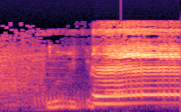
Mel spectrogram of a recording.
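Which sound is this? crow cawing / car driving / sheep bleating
sheep bleating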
